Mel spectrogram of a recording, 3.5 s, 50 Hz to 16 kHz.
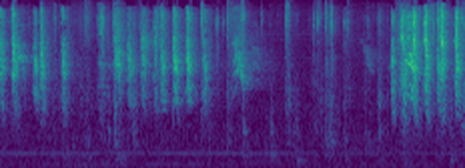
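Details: Sparrows making a loud fuss together with a turtledove, 24 March 2013: a steady stream of quick, high, scratchy chirps at several per second, overlapping voices, swelling louder toward the end.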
